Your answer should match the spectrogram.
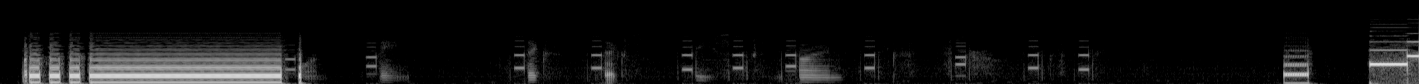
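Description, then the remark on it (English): A steady phone tone plays for a few seconds, then a string of about ten short, evenly spaced keypad dialing beeps as a Spike TV TNA conference call is dialed, and after a pause, a couple of brief electronic tones. “Now, the phone may go dead for a second, but it's just because I'm trying to conference them into us.”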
